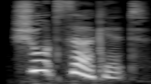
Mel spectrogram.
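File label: "short circuit", British English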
